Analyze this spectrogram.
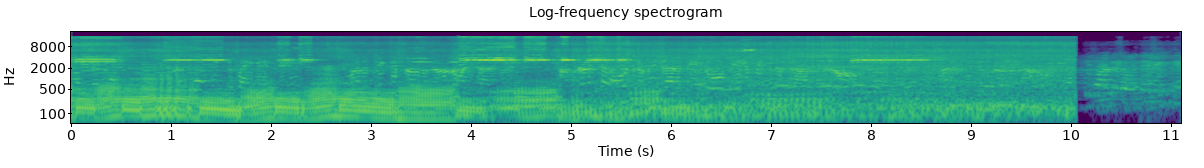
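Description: Motorcycle engines rumble and rev loudly as a procession rides past.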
